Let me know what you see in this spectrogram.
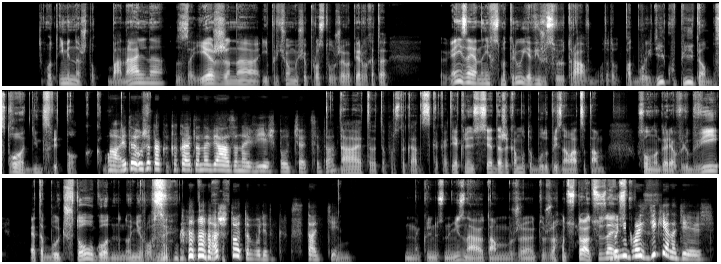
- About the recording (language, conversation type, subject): Russian, podcast, Что ты делаешь, чтобы дома было уютно?
- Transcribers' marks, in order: tapping; put-on voice: "Иди купи там сто один цветок кому-нибудь"; laugh; laughing while speaking: "розы"; chuckle; laughing while speaking: "это уже"; put-on voice: "от ситуации зависит"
